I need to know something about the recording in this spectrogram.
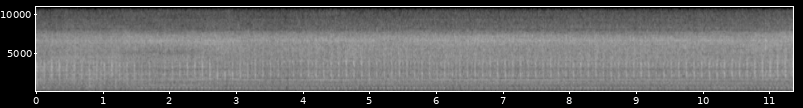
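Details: Lada XRAY engine on a cold start: a steady quick tapping, about three a second, over the cold idle hum; source of the knock undetermined.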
